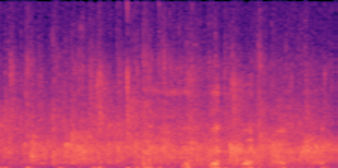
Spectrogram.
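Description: A crowd breaks into a steady round of applause, dense clapping that fills the whole clip at an even, fairly loud level, with a few indistinct voices mixed in underneath.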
